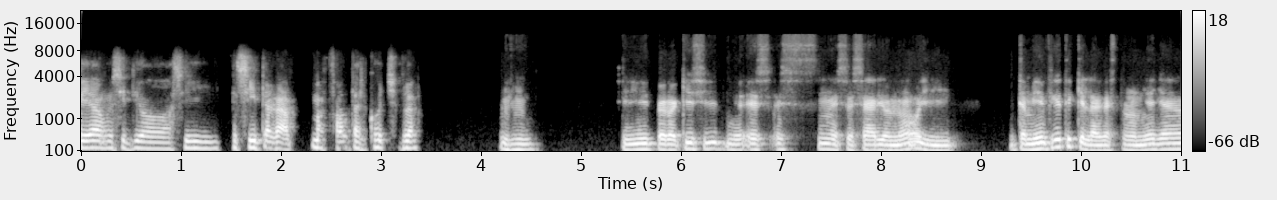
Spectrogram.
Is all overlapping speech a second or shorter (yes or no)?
yes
